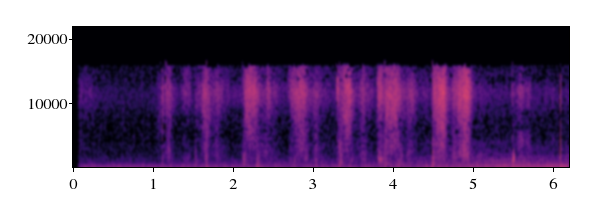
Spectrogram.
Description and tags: The steps sound of a person walking normally on the flat floor with a sandal.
